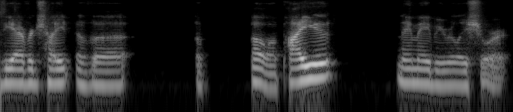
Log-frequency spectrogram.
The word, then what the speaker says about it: Paiute: Paiute is, I'm going to spell it phonetically like I would in the military. Papa, Alpha, India, Uniform, Tango, Echo. Paiute. Paiute.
